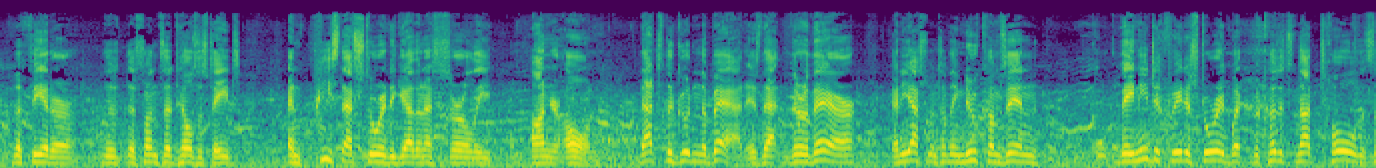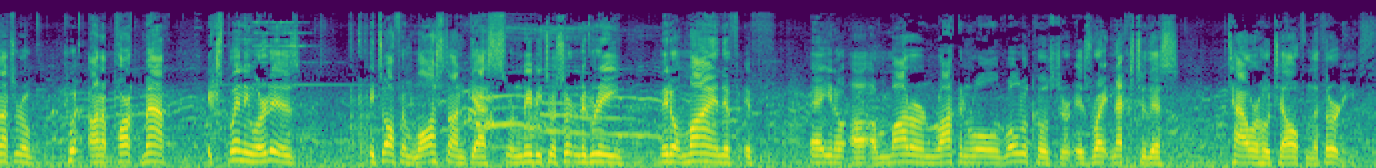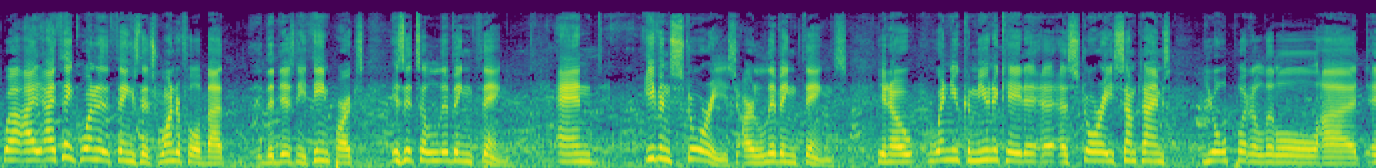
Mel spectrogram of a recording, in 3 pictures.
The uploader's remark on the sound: recorded live at Disney's Hollywood Studios.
